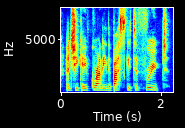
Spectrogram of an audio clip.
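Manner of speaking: usual speaking voice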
